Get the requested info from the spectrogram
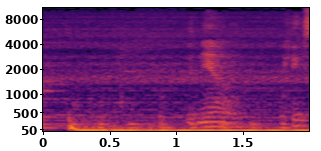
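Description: Suspense background music with a low pulsing beat, then a sudden deep boom a moment in that settles into a low rumble, a dramatic sting for a reveal. A voice is heard briefly in the second half.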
